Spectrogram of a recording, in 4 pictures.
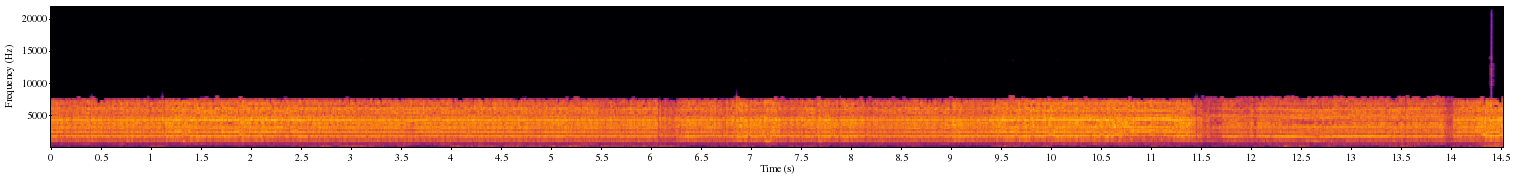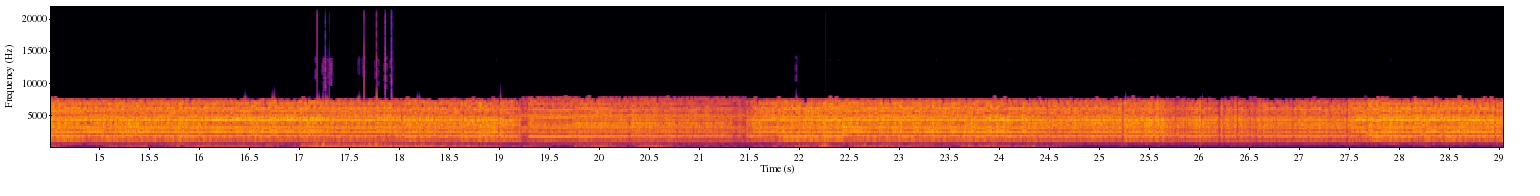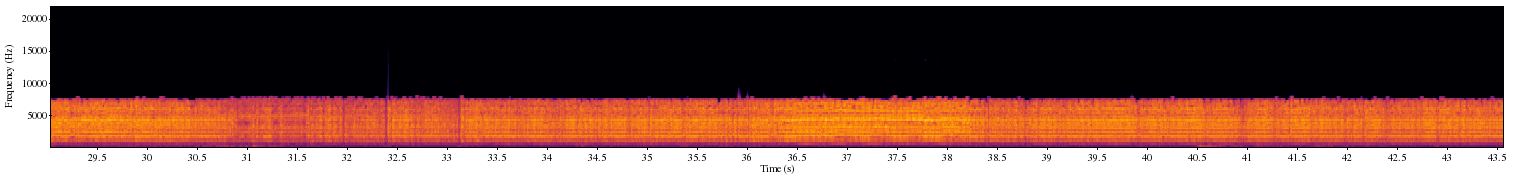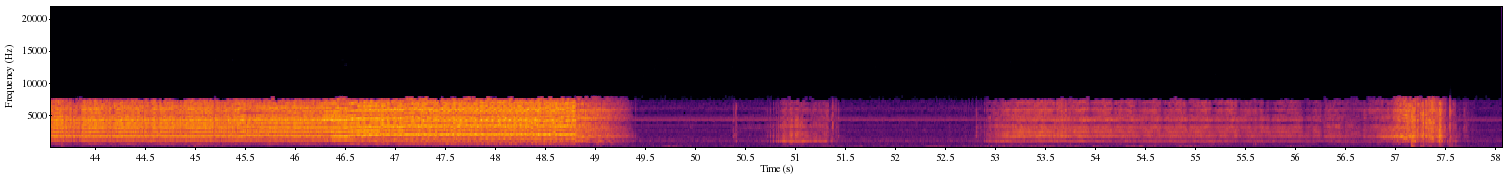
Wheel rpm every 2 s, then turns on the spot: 160, 160, 160, 160, 160, 160, 160, 160, 160, 160, 170, 160, 160, 160, 160, 160, 160, 160, 160, 160, 160, 170, 170, 160, 90, 10, 20, 40, 20.
50-52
